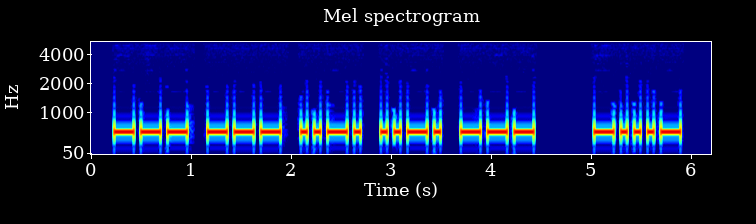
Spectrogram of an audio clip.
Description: Morse code, heard as a keyed tone, about 18 wpm, 550 Hz. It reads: OOFFO <BT>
